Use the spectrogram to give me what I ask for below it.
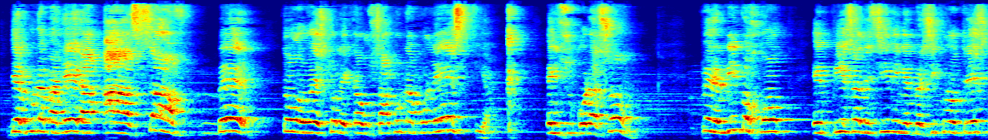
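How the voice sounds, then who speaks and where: A woman preaching a sermon with impassioned delivery, acting out scripture quotes dramatically. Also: sits high. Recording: echoey church hall, mic at a distance, faint music.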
